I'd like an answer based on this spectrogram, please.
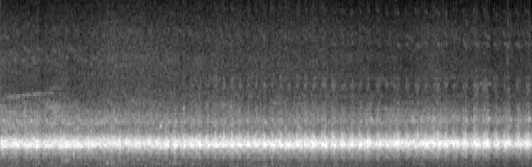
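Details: Asian common toad trilling: continuous rapid pulsed buzz holding one mid pitch throughout, with no pauses, and a faint low hum in the background.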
